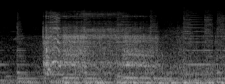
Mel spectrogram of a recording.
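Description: Engine cranks briefly, catches and settles into a steady, even idle with no ticking from the cam chain; music plays underneath.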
